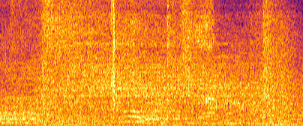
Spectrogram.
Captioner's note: grunts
